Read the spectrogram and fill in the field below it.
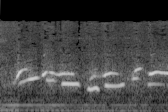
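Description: Someone whistles a short, bouncy melodic phrase of a pop tune, a handful of clear pitched notes gliding up and down in quick succession with no talking.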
